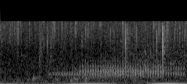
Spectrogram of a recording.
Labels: {"label": "biophony, croak", "recorder": "SoundTrap 500"}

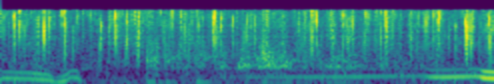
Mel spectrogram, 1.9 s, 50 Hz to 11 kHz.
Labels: {"label": "biophony, cascading saw", "recorder": "SoundTrap 600 or HydroMoth"}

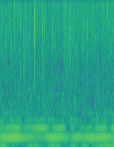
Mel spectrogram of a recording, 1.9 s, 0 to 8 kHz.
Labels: {"label": "biophony, midshipman", "recorder": "SoundTrap 500"}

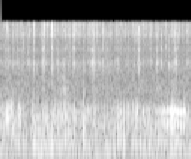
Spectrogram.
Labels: {"label": "biophony", "recorder": "HydroMoth"}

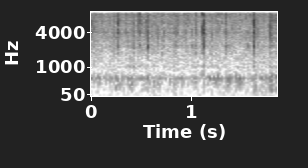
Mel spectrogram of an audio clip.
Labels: {"label": "ambient", "recorder": "HydroMoth"}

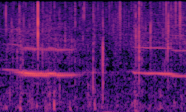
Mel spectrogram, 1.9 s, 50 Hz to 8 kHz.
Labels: {"label": "biophony", "recorder": "SoundTrap 300"}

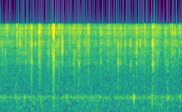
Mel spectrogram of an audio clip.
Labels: {"label": "ambient", "recorder": "HydroMoth"}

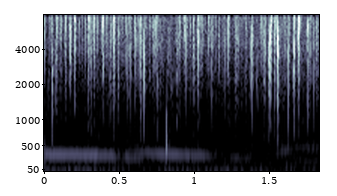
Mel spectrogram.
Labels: {"label": "biophony", "recorder": "SoundTrap 300"}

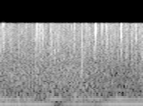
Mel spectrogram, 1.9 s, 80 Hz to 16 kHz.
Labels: {"label": "biophony, midshipman", "recorder": "SoundTrap 500"}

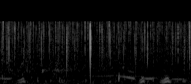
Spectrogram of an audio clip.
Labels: {"label": "biophony, cascading saw", "recorder": "SoundTrap 600 or HydroMoth"}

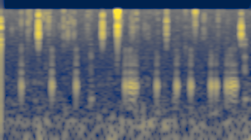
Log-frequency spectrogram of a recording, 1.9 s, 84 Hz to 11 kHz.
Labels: {"label": "biophony, knock croak", "recorder": "SoundTrap 300"}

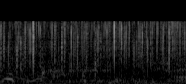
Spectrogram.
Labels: {"label": "biophony, cascading saw", "recorder": "SoundTrap 600 or HydroMoth"}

